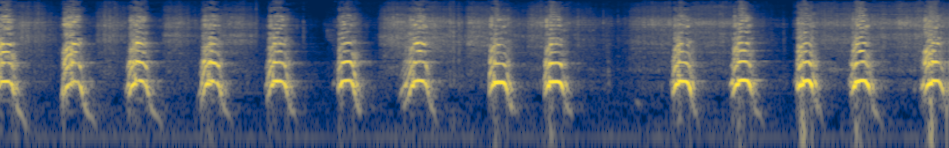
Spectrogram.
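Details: Brave dachshund barking steadily at a remote-controlled toy tarantula: a long series of sharp, ringing yaps, about two per second, broken by brief pauses, with soft background hiss.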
